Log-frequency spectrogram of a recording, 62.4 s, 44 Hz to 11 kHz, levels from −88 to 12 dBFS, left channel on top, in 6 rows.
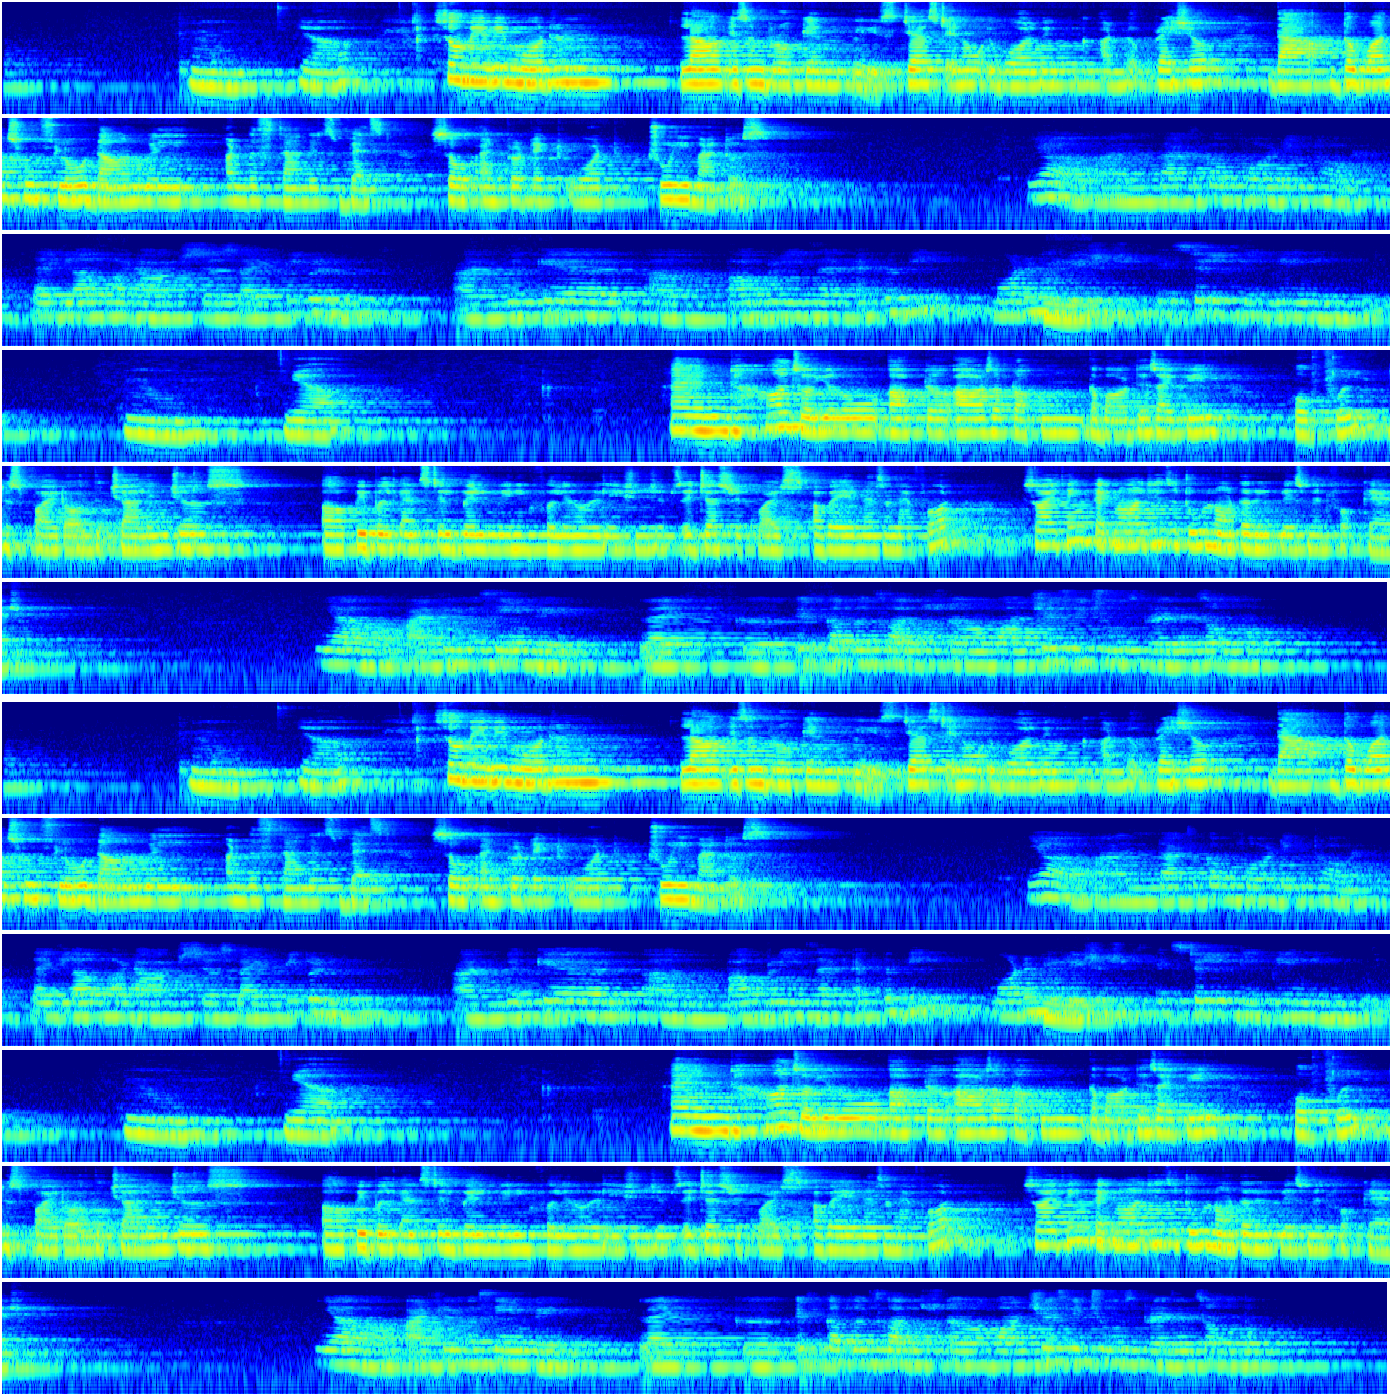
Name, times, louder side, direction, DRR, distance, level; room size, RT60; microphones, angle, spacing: voice 1, 1.3-2.6 3.0-4.6 5.1-11.8 12.1-13.3 13.6-14.9 15.3-16.2 28.6-29.0 32.1-32.8 33.3-33.8 36.2-40.4 40.9-43.5 44.0-48.8 49.3-52.2, left 1 dB, 20° left, 5 dB, 1.9 m, -28 dB
voice 2, 18.1-20.6 21.0-23.5 24.2-27.9 28.2-31.3 54.4-56.4 56.8-57.2 57.5-61.5, right 1 dB, 80° right, -2 dB, 5.6 m, -37 dB
20.5 x 20.0 x 9.4 m, 2.1 s
head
